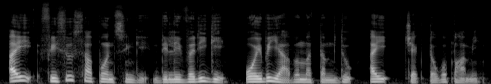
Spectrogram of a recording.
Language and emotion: Manipuri, neutral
